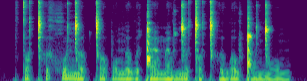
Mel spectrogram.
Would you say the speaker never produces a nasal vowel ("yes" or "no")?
yes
